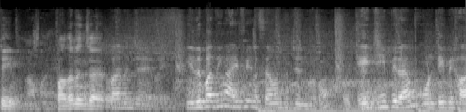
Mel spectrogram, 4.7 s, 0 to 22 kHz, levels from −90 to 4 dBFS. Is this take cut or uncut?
cut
